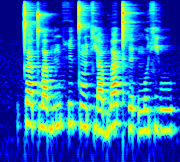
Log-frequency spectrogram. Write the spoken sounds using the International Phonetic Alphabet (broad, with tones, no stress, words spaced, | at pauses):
t̪a˥˧ t̪wa˧bĩ˦nhi˦ t̪ɔ̃˧ t͡ɕja˨˩bwa˦kʰe˨ʔŋo˧ ɕju˧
